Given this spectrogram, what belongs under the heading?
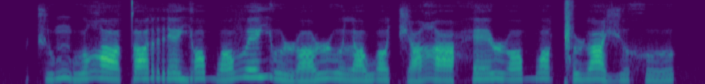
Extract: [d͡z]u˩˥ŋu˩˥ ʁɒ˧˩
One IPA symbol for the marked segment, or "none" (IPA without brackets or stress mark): t͡ʃ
